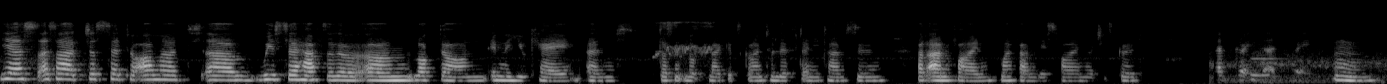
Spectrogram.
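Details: Adult woman; typical speech.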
